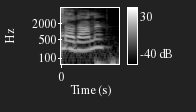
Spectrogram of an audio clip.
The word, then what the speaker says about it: Saldana: Saldana? – Yes.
